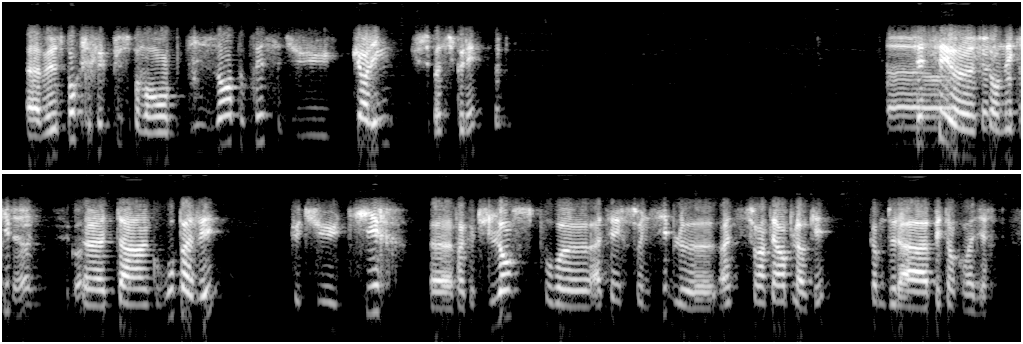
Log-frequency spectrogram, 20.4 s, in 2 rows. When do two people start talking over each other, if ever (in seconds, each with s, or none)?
9.0 s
